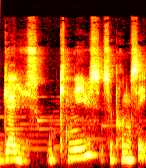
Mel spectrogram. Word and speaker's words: Caius: Et parfois, ce C pouvait être prononcé G, comme Caius se prononçait Gaius, ou Cneus se prononçait Gneus.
